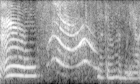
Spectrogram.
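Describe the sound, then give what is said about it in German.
A human voice imitates a cat meowing with a few drawn-out, wavering meow sounds that slide up and down in pitch, fairly loud and with no other sounds. “Die Katzen. Wie machen die Katzen?”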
